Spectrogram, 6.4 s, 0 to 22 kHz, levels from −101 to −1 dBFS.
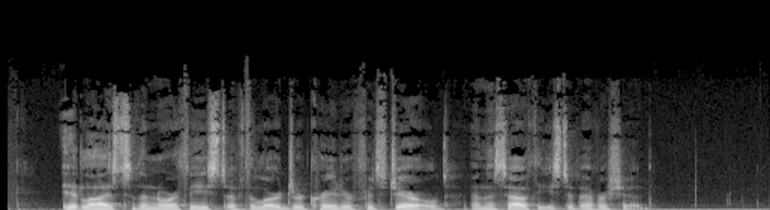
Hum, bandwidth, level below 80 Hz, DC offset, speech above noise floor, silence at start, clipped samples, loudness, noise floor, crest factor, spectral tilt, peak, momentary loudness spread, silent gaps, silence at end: none; 14 kHz; -50 dBFS; under 0.1%; 23 dB; 0.15 s; under 0.1%; -25 LUFS; -47 dBFS; 18 dB; -5.5 dB/octave; -6 dBFS; 10 LU; none; 0 s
